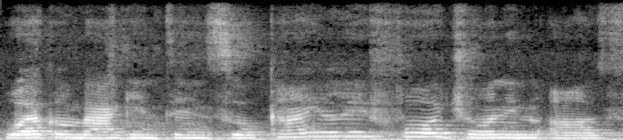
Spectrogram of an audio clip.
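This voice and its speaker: A woman's voice: fairly high pitch, moderate pace, darkish tone, a little hiss or hum, rough recording. A woman hosting a studio interview show, asking questions in a friendly, encouraging way. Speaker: host.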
